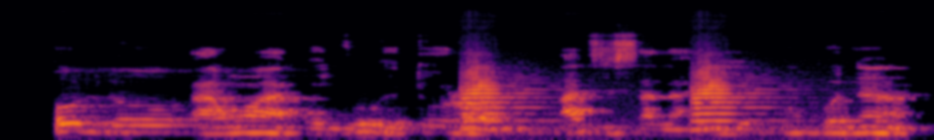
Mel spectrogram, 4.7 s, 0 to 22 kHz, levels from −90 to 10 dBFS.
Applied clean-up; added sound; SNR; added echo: none; Trumpet; -3 dB; none.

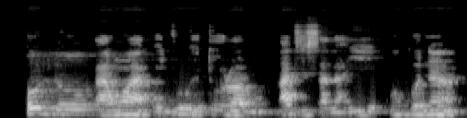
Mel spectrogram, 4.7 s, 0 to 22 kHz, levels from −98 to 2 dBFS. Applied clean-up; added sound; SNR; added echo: none; none; none; none.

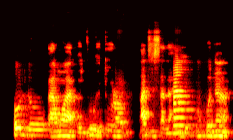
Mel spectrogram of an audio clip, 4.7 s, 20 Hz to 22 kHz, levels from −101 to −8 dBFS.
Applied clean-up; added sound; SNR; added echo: neural mask model Resemble Enhance denoiser.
